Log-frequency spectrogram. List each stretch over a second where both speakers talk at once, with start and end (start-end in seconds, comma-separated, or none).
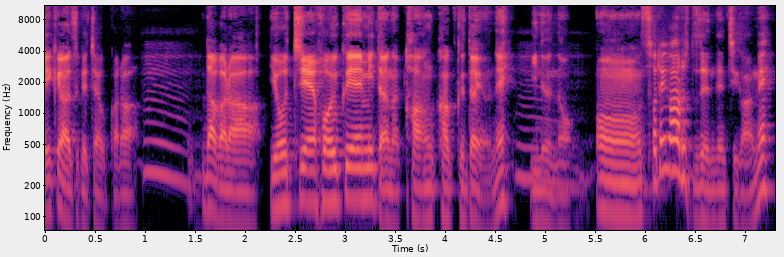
4.7-6.3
